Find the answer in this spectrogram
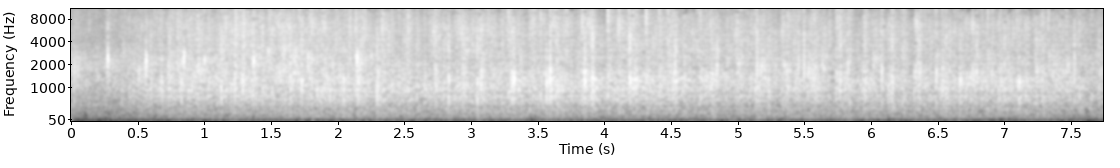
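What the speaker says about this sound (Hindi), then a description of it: "कृपया इन बच्चों के लिए तालियां जोर से बजाइए।" An audience at the Maheshwari Pragati Mandal annual function and prize distribution in Mumbai applauds students receiving medals, producing energetic, continuous clapping from a large crowd with individual sharp claps standing out.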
